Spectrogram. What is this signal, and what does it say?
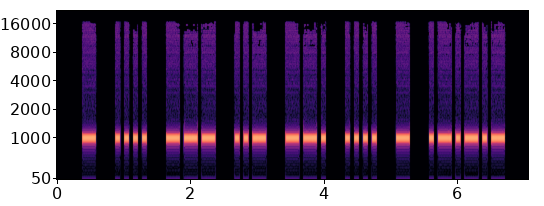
Morse code, heard as a keyed tone, about 18 wpm, spaced as for 15 wpm, 1000 Hz. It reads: THOUGHT.
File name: qotdfiles / 15wpm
